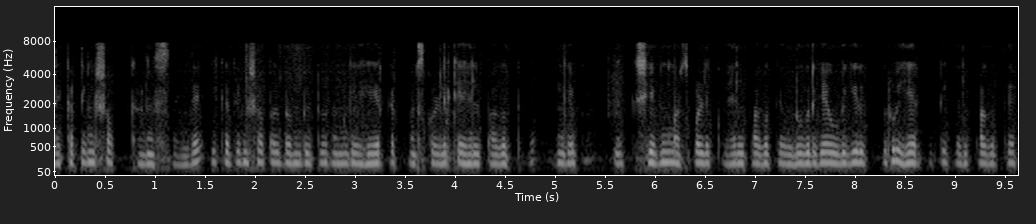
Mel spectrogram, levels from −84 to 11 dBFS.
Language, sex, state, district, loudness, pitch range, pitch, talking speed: Kannada, female, Karnataka, Mysore, -37 LUFS, 175-195 Hz, 185 Hz, 145 wpm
